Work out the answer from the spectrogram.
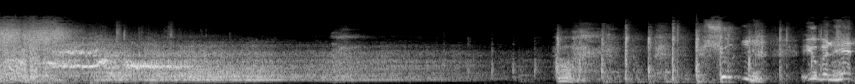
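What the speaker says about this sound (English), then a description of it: "See the car, the one that just gunned out." In a radio-drama effect, a car guns away with tires skidding and screeching loudly, the roar fading over several seconds before a run of sharp, clattering bursts.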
